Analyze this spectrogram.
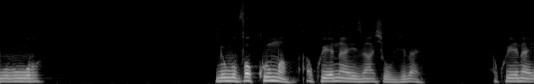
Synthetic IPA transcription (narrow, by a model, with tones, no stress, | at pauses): wo˦ba˦wo˦bə˦ | nɨ˦wu˦˨a˦kːu˦ɾma˨ma˨ku˦ja˦na˦˨i˨za˦˨ʃa˨wʒi˦la˨i˨ | a˨kʷu˦ja˦na˦˨i˨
